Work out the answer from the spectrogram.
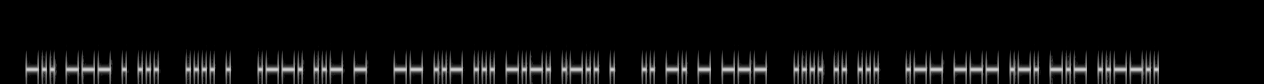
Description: Morse code, heard as a keyed tone, about 30 wpm, 700 Hz. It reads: DOES HE PUT MUSCLE INTO HIS WORK?
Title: Sentences from Top 1300 Words 30wpm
